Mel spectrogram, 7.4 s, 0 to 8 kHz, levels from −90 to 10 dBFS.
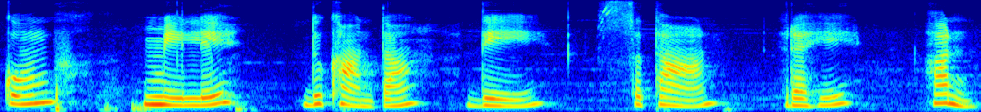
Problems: constant background noise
